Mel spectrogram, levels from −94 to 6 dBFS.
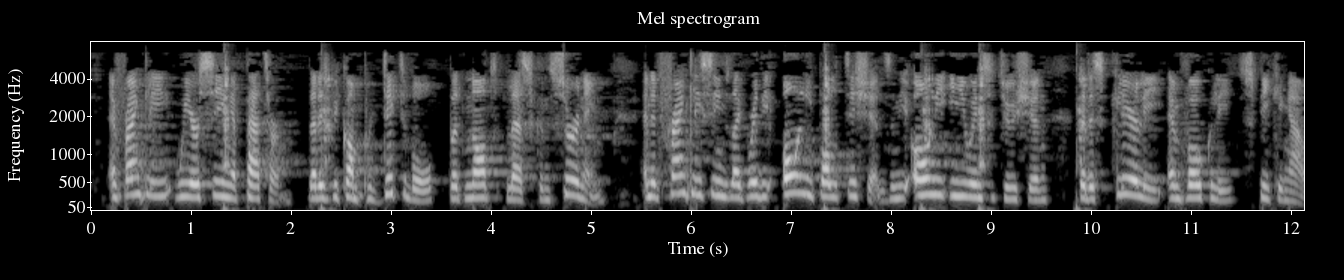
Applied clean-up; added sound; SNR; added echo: classical method Wiener filter.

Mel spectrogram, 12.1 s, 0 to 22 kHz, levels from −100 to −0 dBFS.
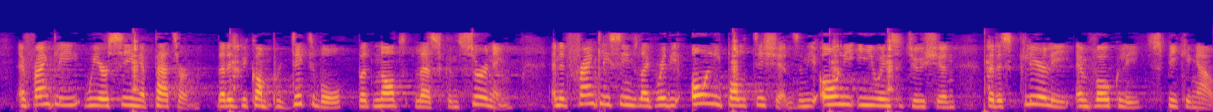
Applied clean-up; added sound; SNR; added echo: none; Clock; 10 dB; none.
